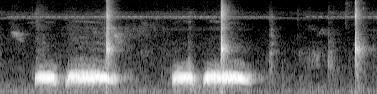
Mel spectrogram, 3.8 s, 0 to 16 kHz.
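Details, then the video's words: Tame spotted dove being readied for a song contest; low mellow two-part coo, a short note then a longer drawn-out one, given twice about 1.8 seconds apart, each followed by a sharp click. "SUARA BURUNG Tekukur jinak !MAU IKUT KONTES"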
